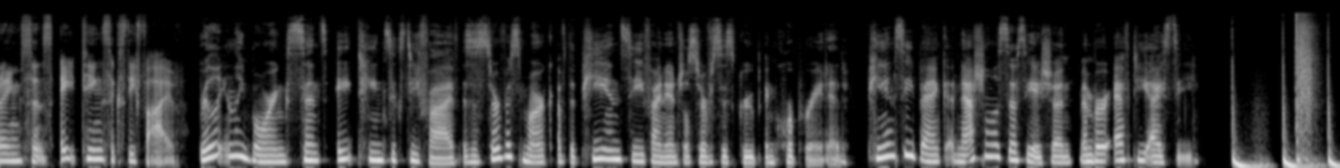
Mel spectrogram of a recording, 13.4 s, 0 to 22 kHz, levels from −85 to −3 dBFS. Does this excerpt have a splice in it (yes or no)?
yes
